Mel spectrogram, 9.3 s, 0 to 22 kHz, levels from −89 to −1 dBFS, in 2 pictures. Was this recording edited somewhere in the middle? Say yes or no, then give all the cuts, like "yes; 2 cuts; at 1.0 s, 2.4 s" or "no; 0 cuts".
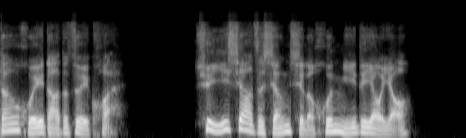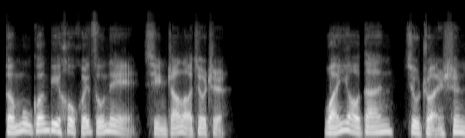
yes; 1 cut; at 4.7 s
